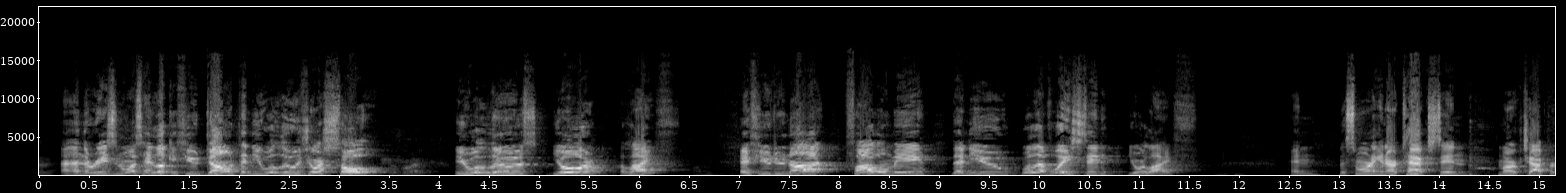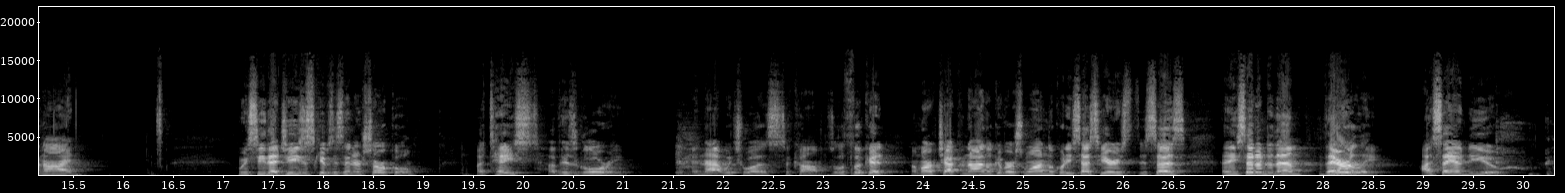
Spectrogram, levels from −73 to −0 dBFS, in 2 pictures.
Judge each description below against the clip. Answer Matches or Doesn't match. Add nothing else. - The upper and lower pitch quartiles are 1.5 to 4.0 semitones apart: Doesn't match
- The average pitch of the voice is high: Matches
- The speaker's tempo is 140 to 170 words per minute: Doesn't match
